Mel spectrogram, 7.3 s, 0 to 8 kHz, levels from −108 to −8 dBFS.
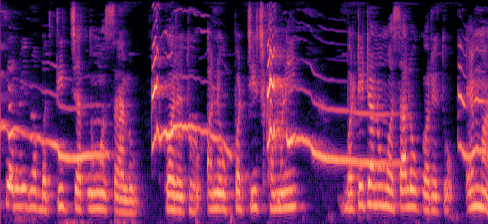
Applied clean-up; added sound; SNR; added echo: classical method log-MMSE.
